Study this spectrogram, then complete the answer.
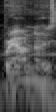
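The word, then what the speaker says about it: Brasenose: Attended Brown Nose College. It's spelled bra nose but it sounds like brown nose.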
